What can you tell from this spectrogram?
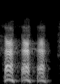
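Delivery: imitated crook's cackle; mock laugh. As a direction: fake a gleeful laugh.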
